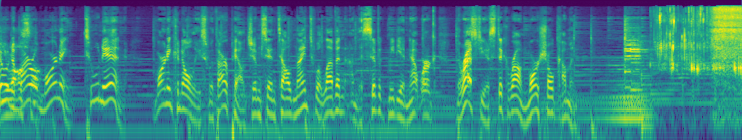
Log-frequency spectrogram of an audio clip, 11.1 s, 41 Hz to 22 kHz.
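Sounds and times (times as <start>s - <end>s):
speech: 0.2s - 9.9s
coffee poured into a cup: 9.8s - 11.1s.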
